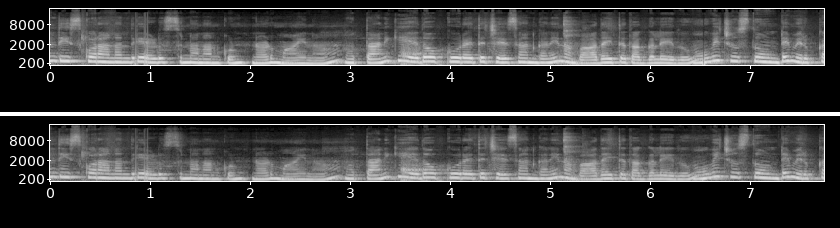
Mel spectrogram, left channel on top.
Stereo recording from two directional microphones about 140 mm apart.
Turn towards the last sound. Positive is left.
turn(degrees=15)  # may be behind; listen again after turning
